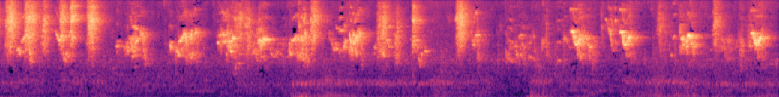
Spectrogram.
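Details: Parakeets eating lettuce give a steady stream of harsh, scratchy chattering calls, short bursts repeated about twice a second, over a constant low background hum.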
